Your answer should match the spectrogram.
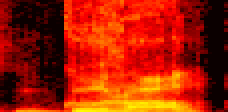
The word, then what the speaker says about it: gwrol: It is spelt G-W-R-O-L. – Gettle. – It's Gural, and it means brave,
